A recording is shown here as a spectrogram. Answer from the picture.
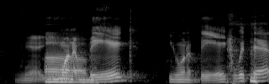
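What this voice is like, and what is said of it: Michigan Upper Peninsula accent. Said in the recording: “my UP accent isn't very good”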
